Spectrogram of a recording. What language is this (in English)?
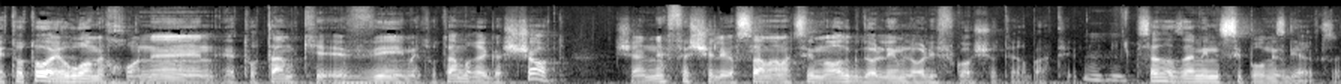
Hebrew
